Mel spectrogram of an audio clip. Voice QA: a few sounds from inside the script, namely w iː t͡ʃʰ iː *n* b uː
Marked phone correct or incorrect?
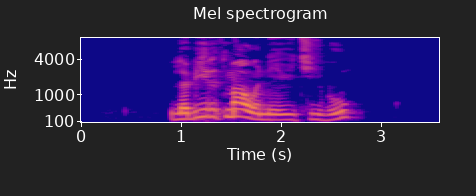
incorrect: none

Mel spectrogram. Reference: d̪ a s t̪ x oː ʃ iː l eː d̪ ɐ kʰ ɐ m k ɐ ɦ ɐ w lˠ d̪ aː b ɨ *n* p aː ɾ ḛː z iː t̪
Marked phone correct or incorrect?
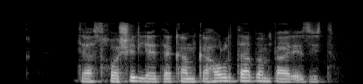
incorrect: m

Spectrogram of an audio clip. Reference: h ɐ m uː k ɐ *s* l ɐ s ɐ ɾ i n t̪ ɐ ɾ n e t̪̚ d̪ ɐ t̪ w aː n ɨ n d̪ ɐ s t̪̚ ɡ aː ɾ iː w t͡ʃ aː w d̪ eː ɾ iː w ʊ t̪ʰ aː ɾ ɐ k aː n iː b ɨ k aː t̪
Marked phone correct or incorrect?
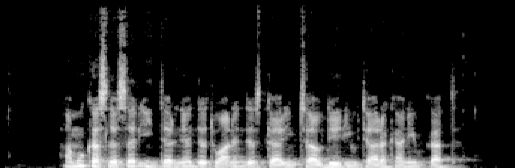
correct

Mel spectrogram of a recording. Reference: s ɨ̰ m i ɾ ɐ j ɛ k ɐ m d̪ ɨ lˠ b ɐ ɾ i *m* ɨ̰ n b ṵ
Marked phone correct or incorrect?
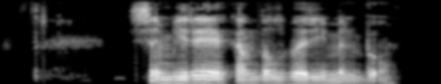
correct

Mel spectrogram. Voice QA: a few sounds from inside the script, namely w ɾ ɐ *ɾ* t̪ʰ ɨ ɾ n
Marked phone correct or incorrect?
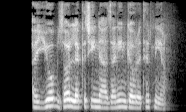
incorrect: none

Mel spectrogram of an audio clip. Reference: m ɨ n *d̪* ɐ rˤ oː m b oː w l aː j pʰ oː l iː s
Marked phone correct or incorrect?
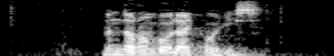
correct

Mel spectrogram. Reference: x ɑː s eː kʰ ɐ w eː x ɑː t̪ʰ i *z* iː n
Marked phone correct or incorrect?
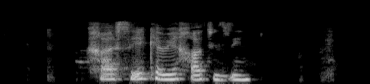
correct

